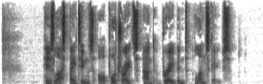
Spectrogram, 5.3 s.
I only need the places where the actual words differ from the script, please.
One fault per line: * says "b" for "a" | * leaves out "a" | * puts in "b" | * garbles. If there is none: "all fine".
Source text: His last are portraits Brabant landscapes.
* puts in "paintings"
* puts in "and"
